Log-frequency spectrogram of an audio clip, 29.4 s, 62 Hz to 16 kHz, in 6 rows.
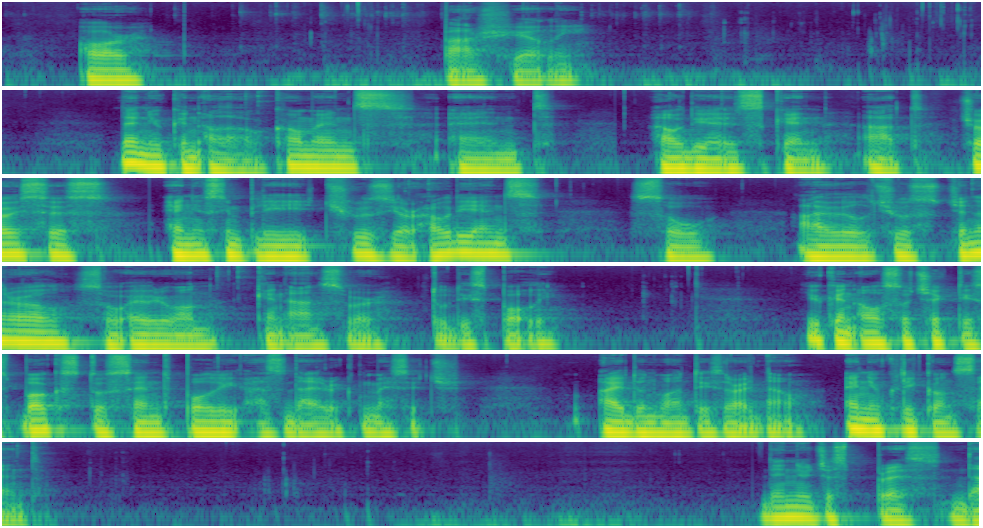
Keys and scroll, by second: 1.1-3.4 typing.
